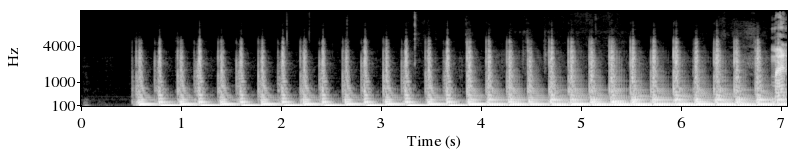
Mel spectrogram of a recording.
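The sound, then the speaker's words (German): A moped chain that is not tensioned slaps rhythmically against its chain guard as the throttle is opened, a steady fast rattle of about four clacks per second over a loud, gritty low engine drone and vibrating drivetrain, growing slightly stronger toward the end. “Die Kette schlägt gegen den Kettenschutz.”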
